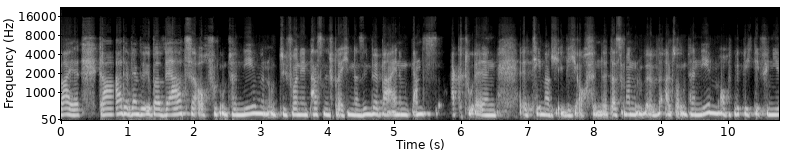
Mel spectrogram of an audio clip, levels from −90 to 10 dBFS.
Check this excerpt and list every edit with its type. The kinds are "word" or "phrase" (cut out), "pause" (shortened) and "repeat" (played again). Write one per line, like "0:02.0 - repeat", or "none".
0:04.0 - word
0:07.4 - word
